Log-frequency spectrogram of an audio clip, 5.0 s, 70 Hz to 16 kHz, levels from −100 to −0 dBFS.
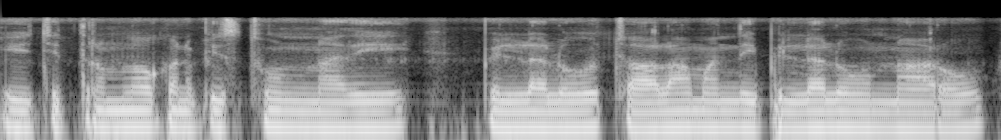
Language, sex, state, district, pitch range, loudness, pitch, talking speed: Telugu, male, Telangana, Hyderabad, 105-110 Hz, -16 LUFS, 105 Hz, 95 wpm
